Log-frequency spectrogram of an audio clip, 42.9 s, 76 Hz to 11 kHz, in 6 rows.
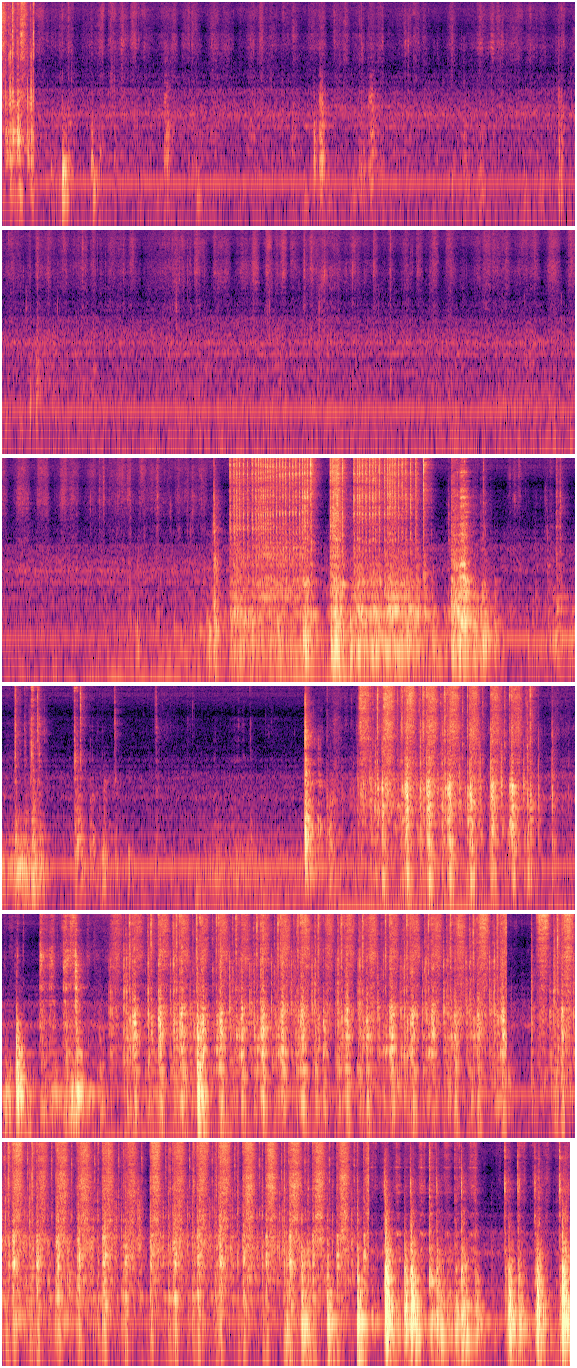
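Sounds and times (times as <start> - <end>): quick typewriter strokes: 30.0 - 40.4.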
